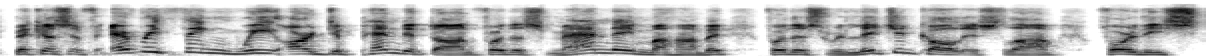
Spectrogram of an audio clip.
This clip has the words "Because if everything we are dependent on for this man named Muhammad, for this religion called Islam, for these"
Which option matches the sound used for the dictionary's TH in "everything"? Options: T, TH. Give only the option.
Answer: TH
